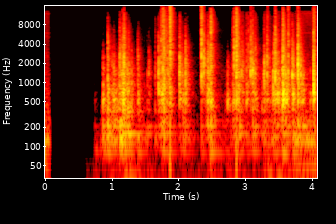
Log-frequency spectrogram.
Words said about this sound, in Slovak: Krčenie 5 flaše? Presne no, tak, no. výborne. A tento zvuk, ak doma počujete, tak dúfam, že to hádžete do správneho koša, ale najlepšie by bolo, keby ste ho nemali a mali sklenenú fľašu.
